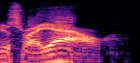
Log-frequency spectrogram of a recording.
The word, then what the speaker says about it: Israel: You know, we say Israel, but it's really Israel, because that's the important syllable.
